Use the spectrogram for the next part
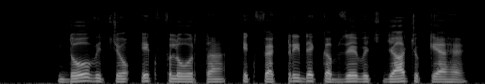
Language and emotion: Punjabi, neutral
